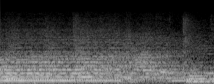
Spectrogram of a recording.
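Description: Music with a choir singing long held notes that move to new pitches every second or so.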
